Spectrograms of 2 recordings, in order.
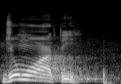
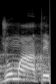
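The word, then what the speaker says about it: جمعة: যেমন দেখেন একটা প্রসিদ্ধ উদাহরণ খেয়াল করেন, সুমতু ইয়াউমাল জুমুআতি, সুমতু ইয়াউমাল, এটা জুমআতি বলিয়েন না, শুদ্ধ উচ্চারণ হচ্ছে কিন্তু জুমুআতি, মিমের উপর পেশ দিয়ে।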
